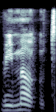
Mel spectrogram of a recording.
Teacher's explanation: remote with the stress at the end of the word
